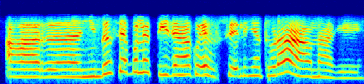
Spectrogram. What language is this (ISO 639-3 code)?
sat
